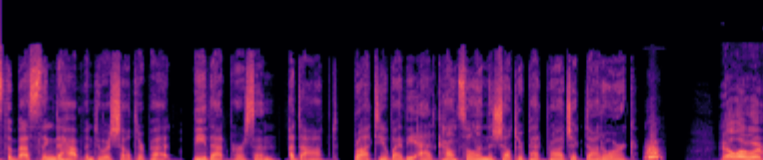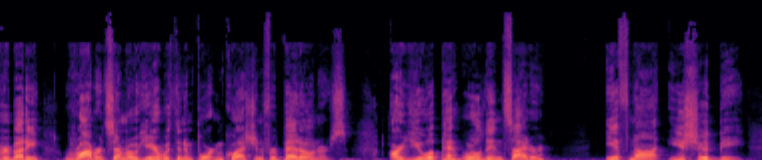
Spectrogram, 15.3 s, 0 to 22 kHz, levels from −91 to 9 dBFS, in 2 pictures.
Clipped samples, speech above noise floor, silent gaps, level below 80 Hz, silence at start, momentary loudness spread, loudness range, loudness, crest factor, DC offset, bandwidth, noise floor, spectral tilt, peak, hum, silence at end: under 0.1%; 34 dB; 1.85-1.91 s, 3.40-3.52 s, 6.64-6.83 s; -42 dBFS; 0.05 s; 9 LU; 4 LU; -24 LUFS; 20 dB; under 0.1%; 18 kHz; -57 dBFS; -4 dB/octave; -4 dBFS; none; 0.25 s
